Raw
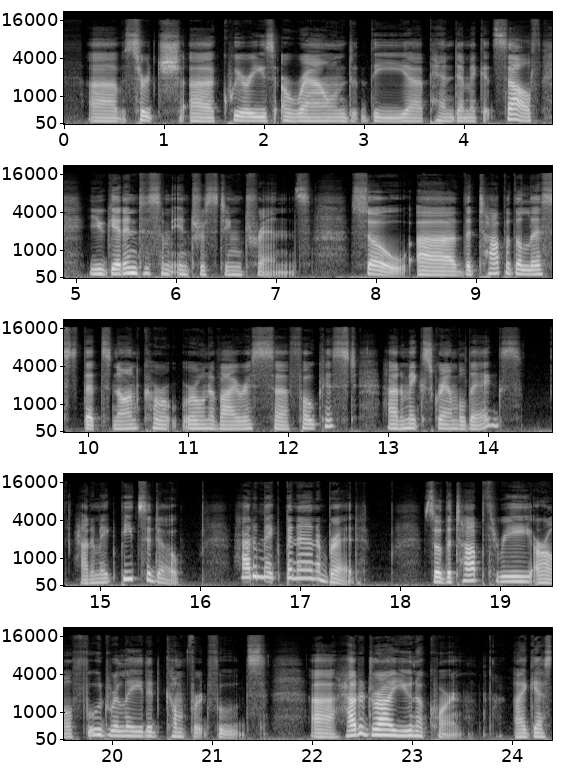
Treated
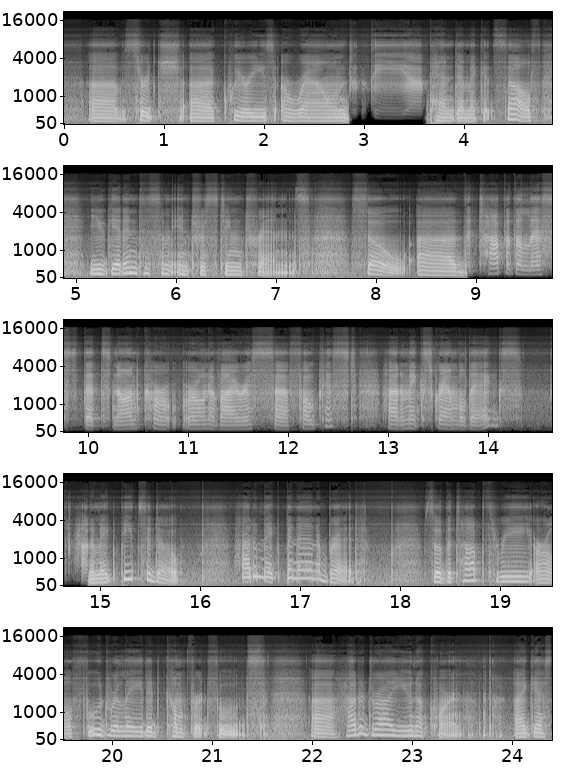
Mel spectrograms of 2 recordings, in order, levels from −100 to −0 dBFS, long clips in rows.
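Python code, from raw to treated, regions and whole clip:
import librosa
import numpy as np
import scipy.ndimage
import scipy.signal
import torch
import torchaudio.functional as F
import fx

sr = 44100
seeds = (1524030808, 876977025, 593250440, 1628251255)

y = fx.chain(x, sr, fx.cheby_ripple_highpass(hz=1300.0, ripple_db=3),
    fx.notch(hz=3400.0, q=7.5), at=(2.85, 3.64))
y = fx.chain(y, sr, fx.highpass(hz=1400.0, slope=24),
    fx.high_shelf(hz=8100.0, db=-11.5), at=(8.91, 14.9))
y = fx.bin_compress(y, sr, power=0.4)
y = fx.high_shelf(y, sr, hz=2000.0, db=-8.5)
y = fx.rider(y, sr, range_db=5, speed_s=0.5)
y = y * librosa.db_to_amplitude(-3.5)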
